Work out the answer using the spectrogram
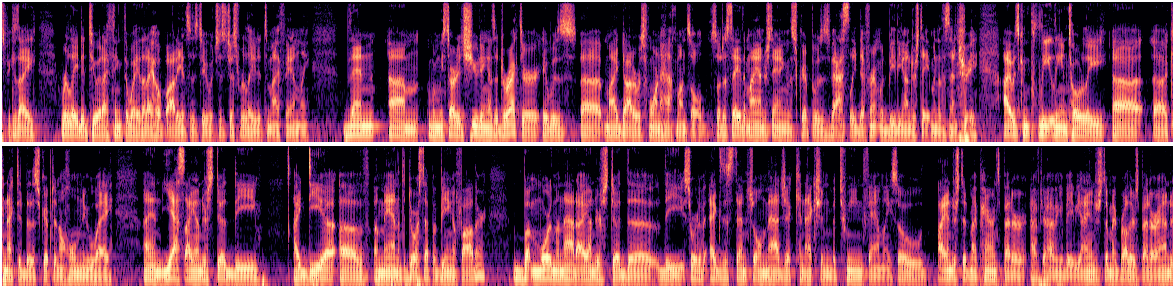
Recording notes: At The Hollars Press Conference.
